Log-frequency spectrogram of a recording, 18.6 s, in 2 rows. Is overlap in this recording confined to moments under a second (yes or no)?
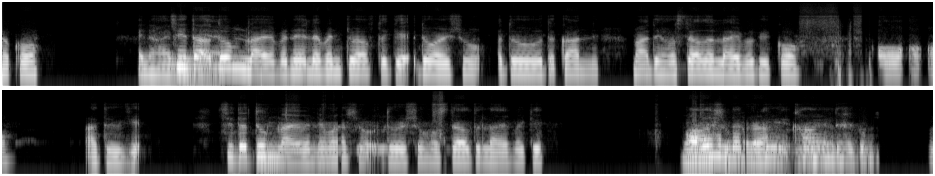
no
